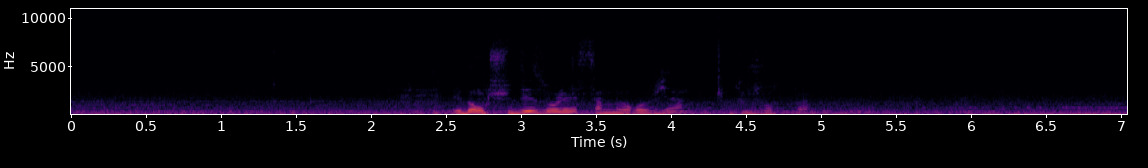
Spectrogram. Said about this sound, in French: Par contre, je suis en train d'étuver dans ma voiture. Je voulais pas mettre trop de bruit, mais je vais essayer de baisser un petit peu les vitres. Et puis on verra ce que ça donnera.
